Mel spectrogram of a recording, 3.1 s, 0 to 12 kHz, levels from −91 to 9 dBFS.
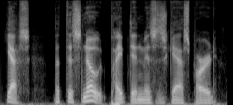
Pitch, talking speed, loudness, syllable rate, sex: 100 Hz, 155 wpm, -20 LUFS, 4.1 syllables/s, male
